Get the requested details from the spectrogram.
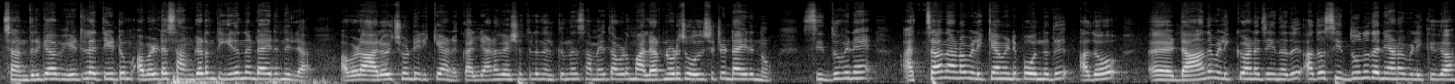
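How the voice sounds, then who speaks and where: A woman's voice: on the high side, fairly even intonation, fast talker, a little hiss or hum. A woman retelling the scenes of a television serial, reading the characters' lines in her own voice. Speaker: serial recap narrator. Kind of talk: storytelling recap of a TV serial.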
